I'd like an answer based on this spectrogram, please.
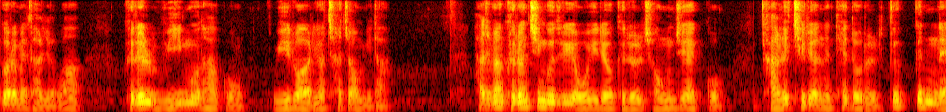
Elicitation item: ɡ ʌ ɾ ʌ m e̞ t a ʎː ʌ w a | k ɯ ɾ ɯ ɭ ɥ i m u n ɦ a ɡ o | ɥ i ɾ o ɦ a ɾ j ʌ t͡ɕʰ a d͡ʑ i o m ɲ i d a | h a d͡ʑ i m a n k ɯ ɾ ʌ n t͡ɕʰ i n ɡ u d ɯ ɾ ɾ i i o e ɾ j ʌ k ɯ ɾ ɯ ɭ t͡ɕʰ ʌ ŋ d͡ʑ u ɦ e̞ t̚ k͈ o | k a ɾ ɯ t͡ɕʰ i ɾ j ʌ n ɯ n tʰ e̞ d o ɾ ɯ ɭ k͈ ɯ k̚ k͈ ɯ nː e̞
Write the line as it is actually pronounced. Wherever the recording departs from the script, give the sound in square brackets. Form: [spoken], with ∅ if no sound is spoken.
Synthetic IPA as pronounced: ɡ ʌ ɾ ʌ m e̞ t a ʎː ʌ w a | k ɯ ɾ ɯ ɭ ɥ i m u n ɦ a ɡ o | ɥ i ɾ o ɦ a ɾ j ʌ t͡ɕʰ a d͡ʑ [a] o m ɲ i d a | h a d͡ʑ i m a n k ɯ ɾ ʌ n t͡ɕʰ i n ɡ u d ɯ ɾ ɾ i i o [i] ɾ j ʌ k ɯ ɾ ɯ ɭ [t͡ɕ] ʌ ŋ d͡ʑ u ɦ e̞ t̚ k͈ o | k a ɾ ɯ t͡ɕʰ i ɾ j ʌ n ɯ n tʰ e̞ d o ɾ ɯ ɭ k͈ ɯ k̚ k͈ ɯ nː e̞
